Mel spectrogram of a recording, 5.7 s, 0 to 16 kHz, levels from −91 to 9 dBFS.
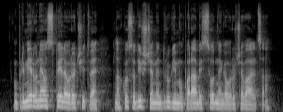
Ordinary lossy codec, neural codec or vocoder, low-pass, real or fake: none; none; 14.4 kHz; real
